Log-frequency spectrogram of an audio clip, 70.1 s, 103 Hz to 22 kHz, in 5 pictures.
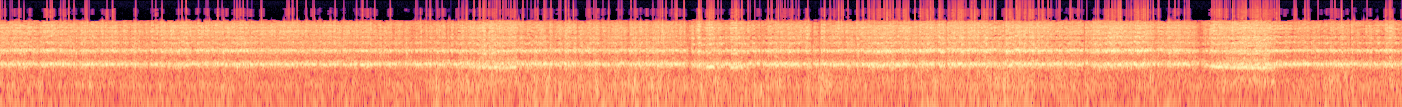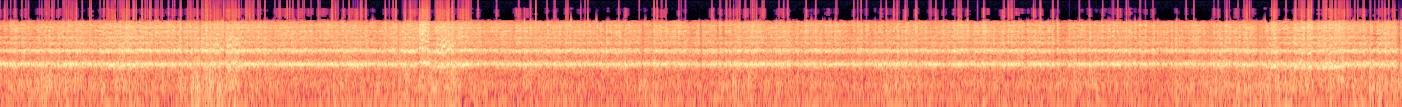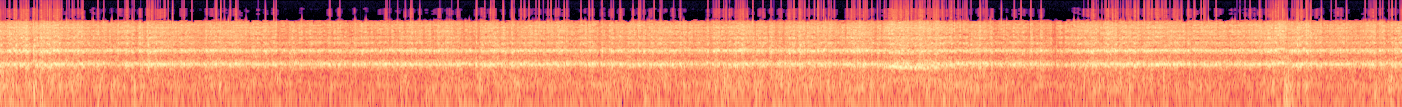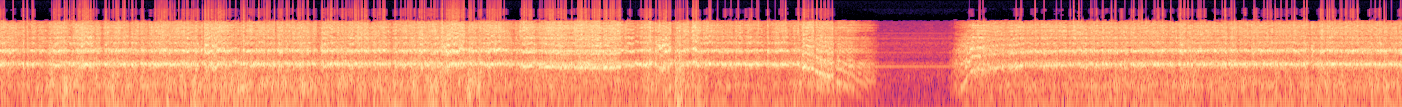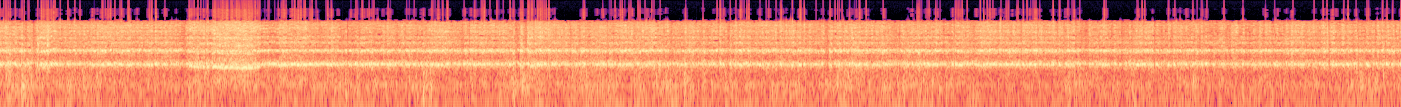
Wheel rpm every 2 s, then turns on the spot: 230, 230, 230, 230, 230, 230, 220, 230, 230, 230, 240, 230, 230, 220, 230, 230, 240, 230, 220, 230, 230, 230, 230, 230, 220, 60, 210, 230, 230, 230, 230, 230, 240, 230, 230.
none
